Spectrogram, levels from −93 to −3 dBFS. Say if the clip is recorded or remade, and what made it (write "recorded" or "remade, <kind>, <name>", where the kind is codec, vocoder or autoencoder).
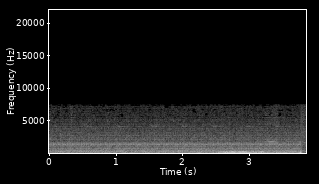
recorded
